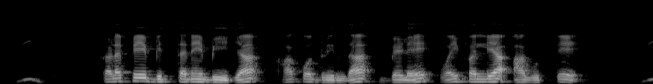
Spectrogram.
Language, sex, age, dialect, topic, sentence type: Kannada, male, 46-50, Mysore Kannada, agriculture, statement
